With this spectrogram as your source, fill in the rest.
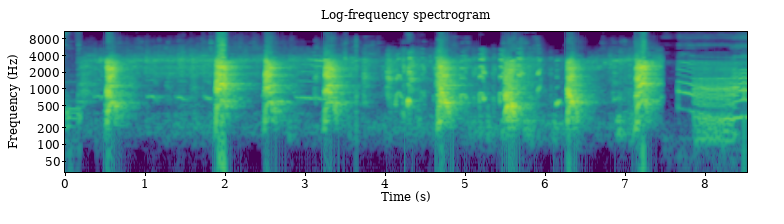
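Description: A dog barks sharply over and over.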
